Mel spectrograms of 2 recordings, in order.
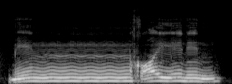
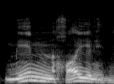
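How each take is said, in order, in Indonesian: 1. Bunyi n memiliki dengung sengau yang terlalu panjang. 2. Bunyi n diucapkan dengan jelas tanpa panjang sengau yang berlebihan. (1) "jangan min khailin" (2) "jelaskan min khailin"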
